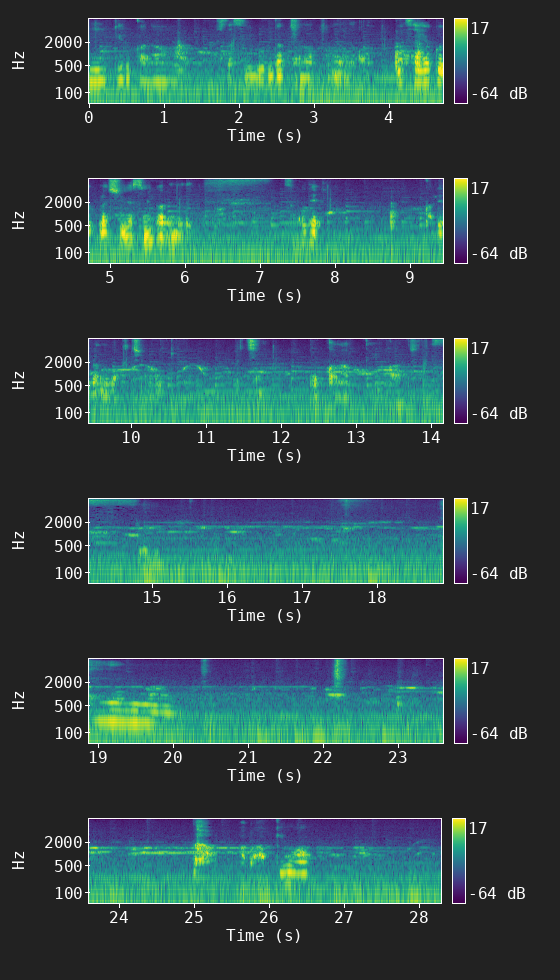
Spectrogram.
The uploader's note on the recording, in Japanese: 音声ちょっと悪いかも。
